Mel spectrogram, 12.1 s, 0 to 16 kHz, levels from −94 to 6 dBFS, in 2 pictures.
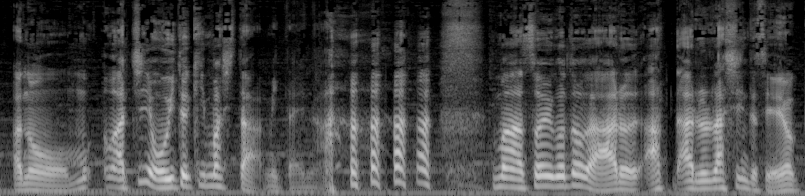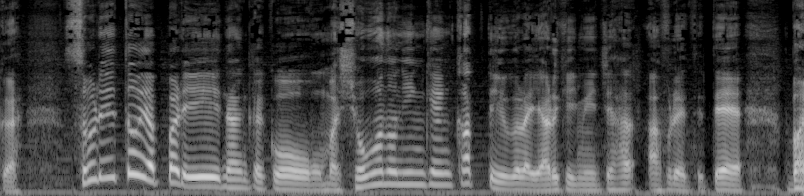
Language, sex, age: Japanese, male, 40-59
